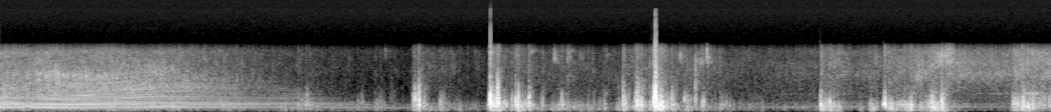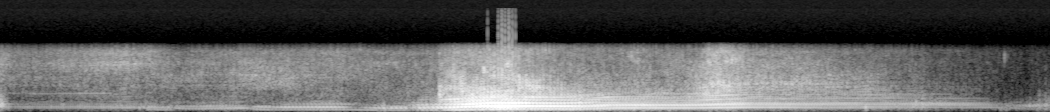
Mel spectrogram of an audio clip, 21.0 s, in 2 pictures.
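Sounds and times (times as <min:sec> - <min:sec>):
car engine revving: 0:00.0 - 0:03.6, 0:09.2 - 0:21.0.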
